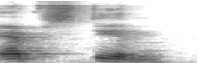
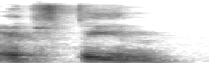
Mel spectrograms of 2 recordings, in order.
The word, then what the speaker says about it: Epstein: Nah, bacanya itu sebenarnya abstin bukan Abstain.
